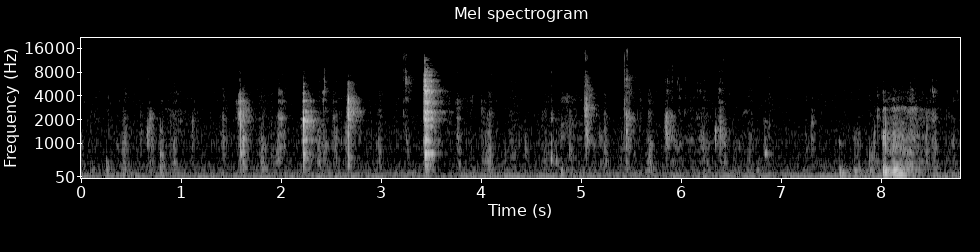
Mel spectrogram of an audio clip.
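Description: A person chewing a mouthful of food close to the microphone: irregular soft wet mouth clicks and smacks, with one sharper click about three and a half seconds in. A short hum of voice comes near the end.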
